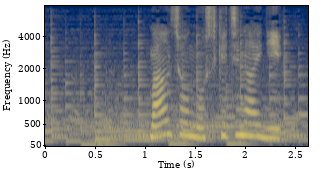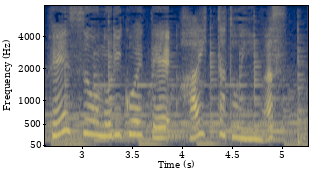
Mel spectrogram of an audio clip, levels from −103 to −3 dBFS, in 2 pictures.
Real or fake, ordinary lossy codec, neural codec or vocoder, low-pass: real; none; none; none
